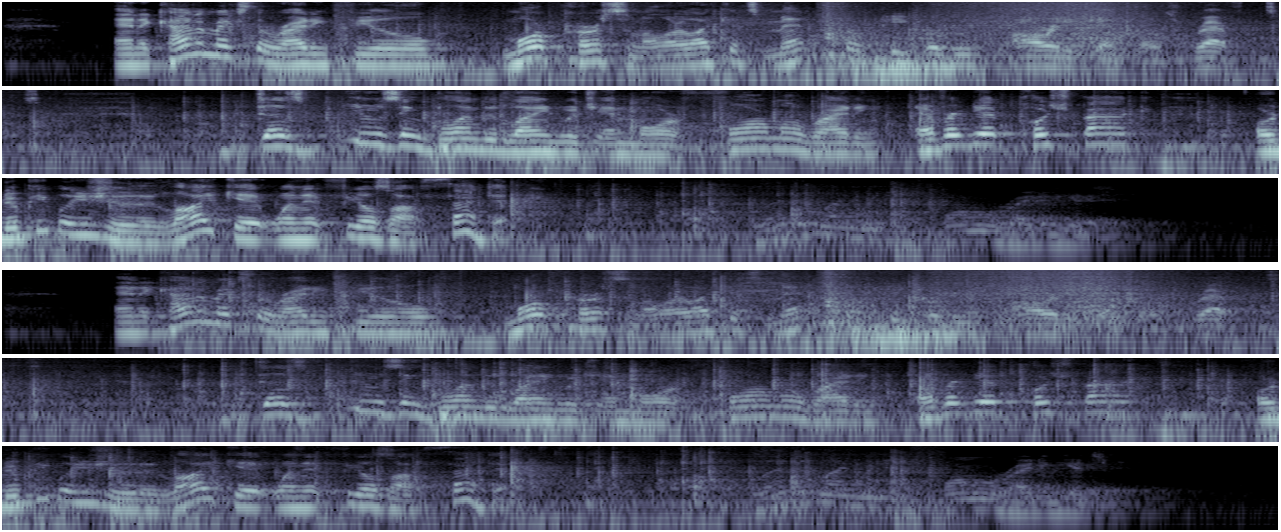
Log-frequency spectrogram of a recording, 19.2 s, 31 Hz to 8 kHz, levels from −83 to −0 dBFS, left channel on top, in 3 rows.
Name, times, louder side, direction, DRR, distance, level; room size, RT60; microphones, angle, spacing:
voice 1, 0.6-2.2 2.5-6.2 7.5-12.0 12.7-15.3, left 6 dB, 65° left, 0.4 m, -30 dB
sound 1, 0.8-17.5, right 1 dB, 10° right, 1.3 m, -42 dB
sound 2, 3.9-11.8 12.1-12.4 12.8-13.2, equal, 10° left, 3.0 m, -40 dB
voice 2, 16.5-18.3, equal, 85° right, 2.8 m, -46 dB
14.0 x 7.3 x 8.4 m
head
